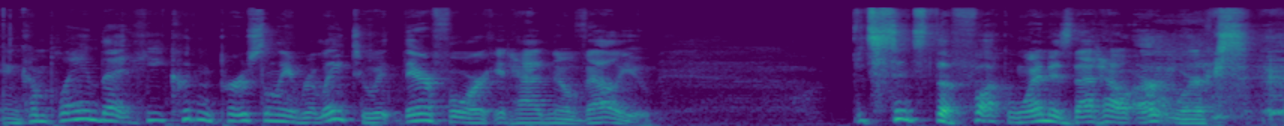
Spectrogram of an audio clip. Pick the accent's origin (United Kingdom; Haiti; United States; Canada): Canada; Ontario; growing up in Ontario in 2000 era. I went to high school in Ontario in 2000.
